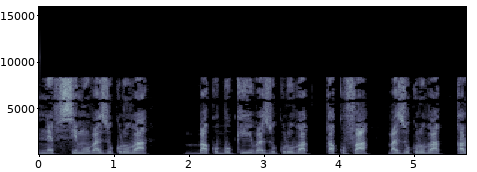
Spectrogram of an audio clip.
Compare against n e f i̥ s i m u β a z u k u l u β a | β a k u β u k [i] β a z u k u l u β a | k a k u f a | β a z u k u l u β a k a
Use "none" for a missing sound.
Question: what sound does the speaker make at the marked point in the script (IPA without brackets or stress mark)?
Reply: i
